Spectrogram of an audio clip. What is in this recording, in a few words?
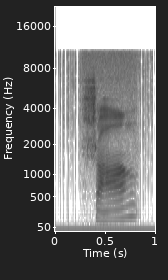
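"shang" tone 2, Chinese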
